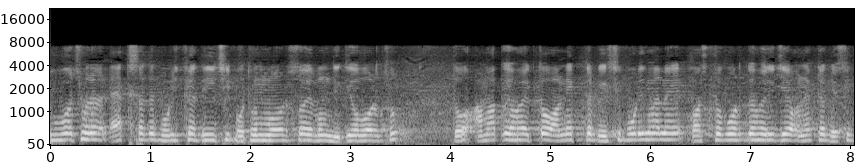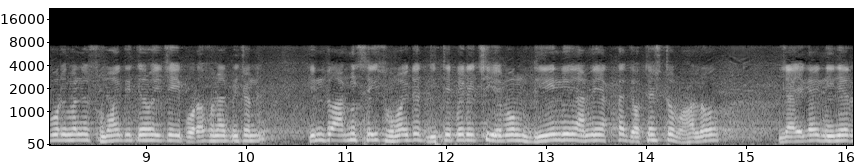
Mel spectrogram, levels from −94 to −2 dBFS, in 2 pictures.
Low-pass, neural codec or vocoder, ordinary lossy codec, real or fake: 7.2 kHz; codec, 16 kHz in and 24 kHz out, 1.1 kbps, FireRedTTS-2 codec; none; fake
